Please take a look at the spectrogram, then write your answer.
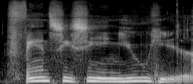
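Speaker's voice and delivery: very slow, smooth Slater drawl. Retold or imitated. Friend imitating a grocery store run-in, slow and suave. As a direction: stretch it out like a cool rebel.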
